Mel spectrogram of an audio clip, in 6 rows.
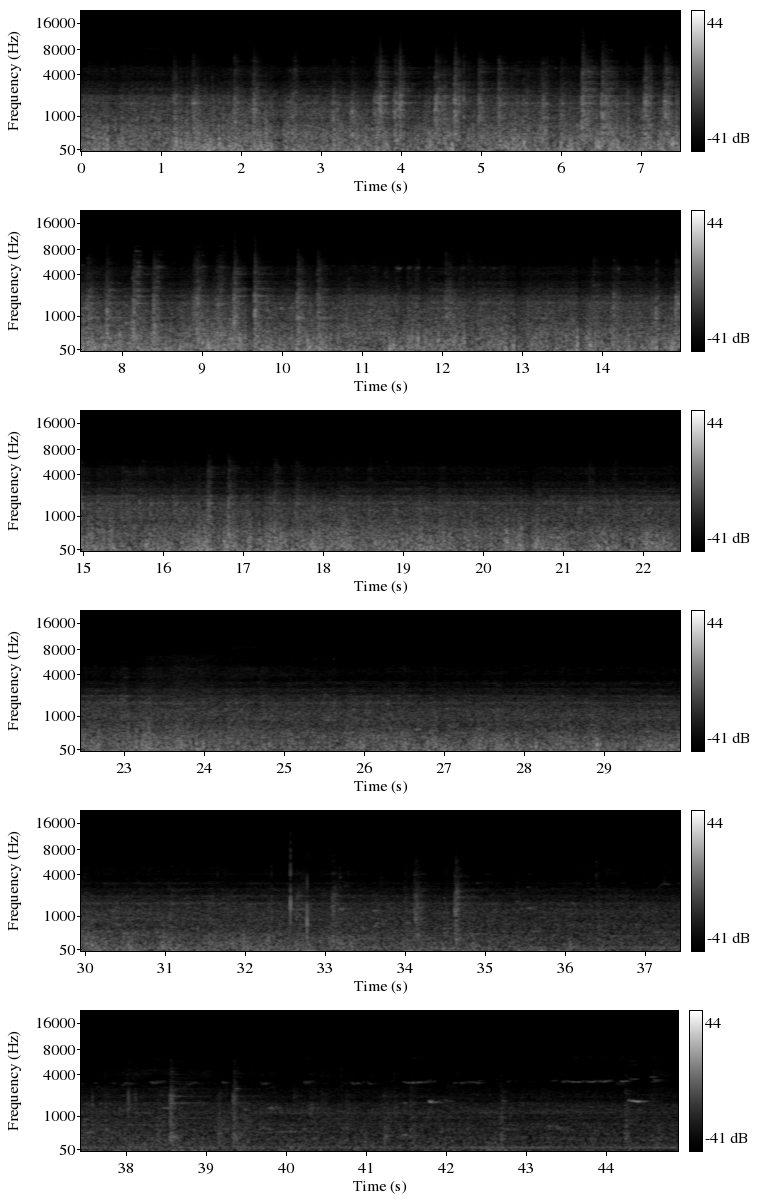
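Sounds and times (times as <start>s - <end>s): train rumble and rushing air: 0.0s - 44.9s
wheels clicking over rail joints: 0.5s - 20.1s, 30.3s - 44.9s.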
